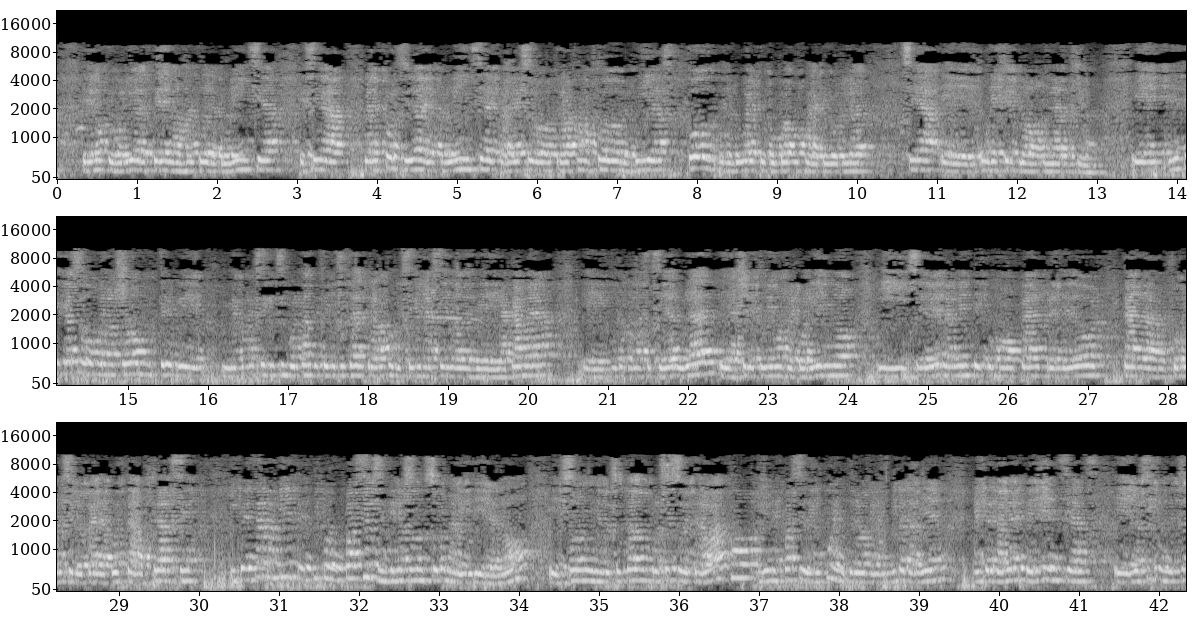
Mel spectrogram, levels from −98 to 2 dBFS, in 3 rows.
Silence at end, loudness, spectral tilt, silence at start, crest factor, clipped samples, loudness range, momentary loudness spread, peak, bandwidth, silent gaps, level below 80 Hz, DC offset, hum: 0 s; -15 LUFS; -4 dB/octave; 0 s; 14 dB; under 0.1%; 2 LU; 5 LU; -2 dBFS; 10.5 kHz; none; -42 dBFS; under 0.1%; none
